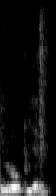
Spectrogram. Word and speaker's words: यूरोपियन: लिखा कुछ भी हो जैसे हमने लिखा यहां यूरोपियन यूरोपियन ई लिखा हुआ है लेकिन आवाज किसकी है ही है यूरोपियन यूनिवर्सिटी ठीक है ये लिखा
